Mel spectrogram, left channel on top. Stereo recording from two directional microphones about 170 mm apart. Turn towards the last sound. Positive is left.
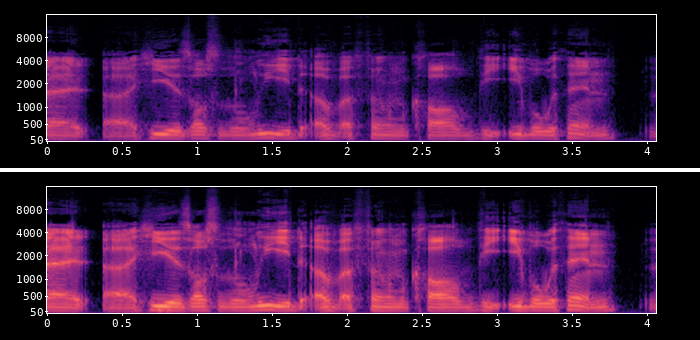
turn(degrees=-25)  # may be behind; listen again after turning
